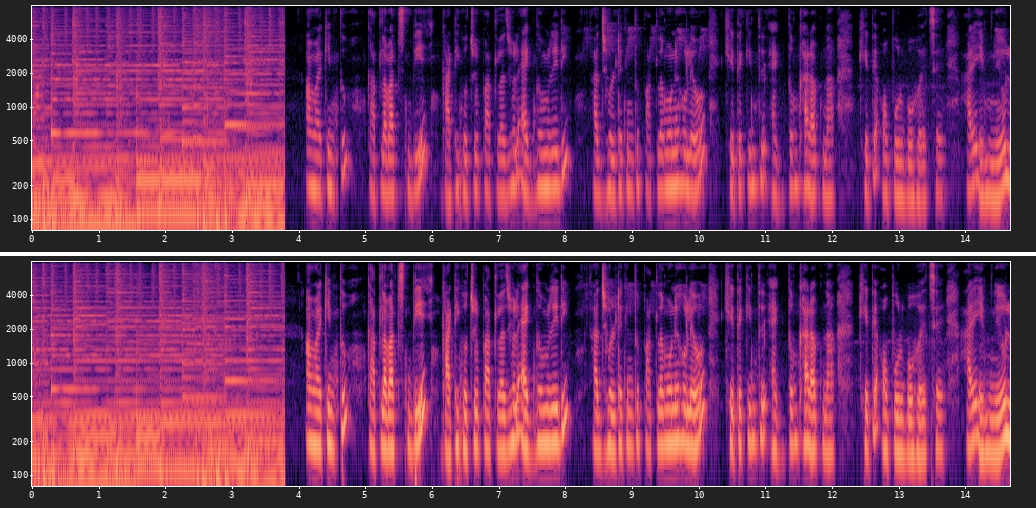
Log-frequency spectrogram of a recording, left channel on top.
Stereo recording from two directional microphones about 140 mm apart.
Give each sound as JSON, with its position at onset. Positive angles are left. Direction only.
{"t": 0.4, "sound": "music", "side_deg": 0}
{"t": 4.1, "sound": "speech", "side_deg": -55}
